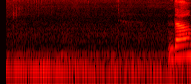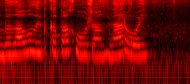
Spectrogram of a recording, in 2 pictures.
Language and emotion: Russian, positive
